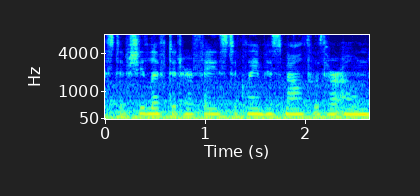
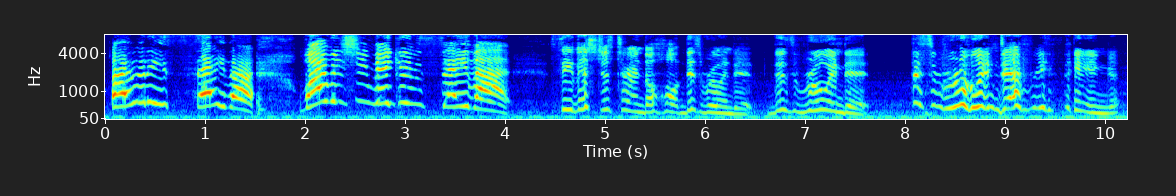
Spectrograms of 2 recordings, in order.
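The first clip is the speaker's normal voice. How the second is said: high dramatic wail; 11 semitones higher, 6 dB louder than usual. Real, not acted. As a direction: wail in hammed-up distress. Wailing over book line.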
